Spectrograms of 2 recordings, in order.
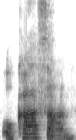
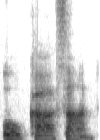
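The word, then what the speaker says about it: お母さん: We won't go into detailed comparative linguistics today, but the word okasan has 3 syllables, okasan. It's not normally transcribed with an H, but I've put it there to show you that the vowel is lengthened.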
